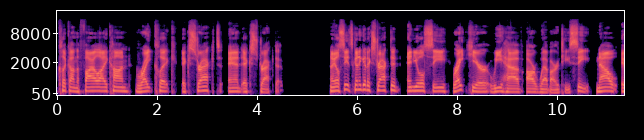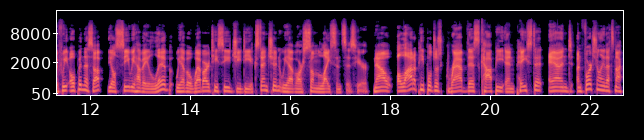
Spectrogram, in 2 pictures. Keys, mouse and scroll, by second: 0.0 click, 1.3 right click, 2.4 click, 3.7 click, 4.1 click, 10.1 click, 11.3 click, 11.5 click, 12.8 click, 13.8 click, 17.7 click, 19.0 click, 21.5 click, 22.1 click.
